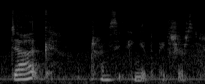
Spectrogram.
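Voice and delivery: quick whispered aside to the viewer. Real, not acted. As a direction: whisper it fast, off to the side. Aside while showing pictures.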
